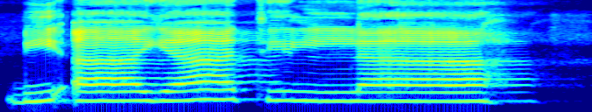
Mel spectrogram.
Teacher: حرف جلالہ سے پہلے تا کے نیچے چونکہ زیر ہے اس لیے اس کو باریک پڑھا جائے گا۔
